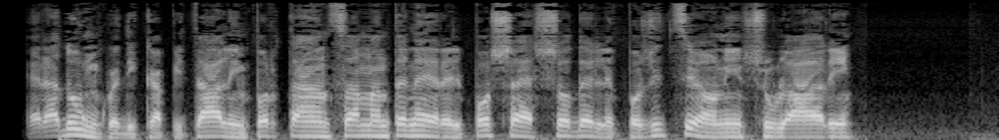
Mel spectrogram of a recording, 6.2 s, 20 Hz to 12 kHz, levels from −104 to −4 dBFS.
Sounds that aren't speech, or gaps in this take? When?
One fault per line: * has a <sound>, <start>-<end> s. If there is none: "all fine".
all fine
